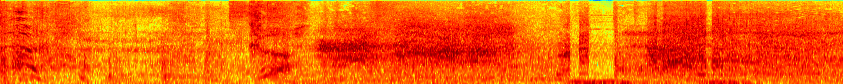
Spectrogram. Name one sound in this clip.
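Heavy blunt blows thud into flesh.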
